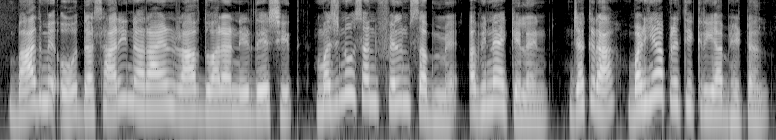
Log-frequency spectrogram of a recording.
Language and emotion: Maithili, neutral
